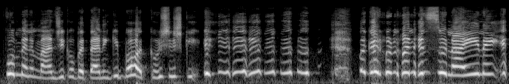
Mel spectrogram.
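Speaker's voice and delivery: high, rising complaint broken by laughs; explaining through laughter. Acted. Wife telling husband nobody listened, laughing helplessly. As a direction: struggle to explain while giggling.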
